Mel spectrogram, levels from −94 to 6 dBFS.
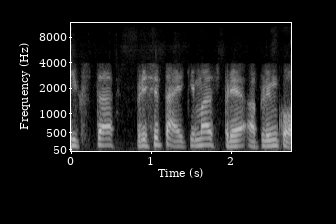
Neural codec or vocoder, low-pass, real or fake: vocoder, 44.1 kHz, 128 mel bands every 256 samples, BigVGAN v2; 10.8 kHz; fake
